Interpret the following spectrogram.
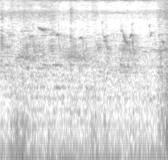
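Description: Quiet background with a low steady hum and a few faint, brief bird chirps.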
